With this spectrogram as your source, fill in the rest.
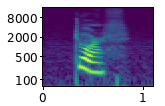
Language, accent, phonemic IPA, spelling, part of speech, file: English, US, /dwɔɹf/, dwarf, noun / adjective / verb, En-us-dwarf.ogg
